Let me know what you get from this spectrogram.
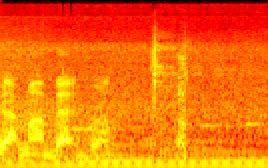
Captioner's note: chuckles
